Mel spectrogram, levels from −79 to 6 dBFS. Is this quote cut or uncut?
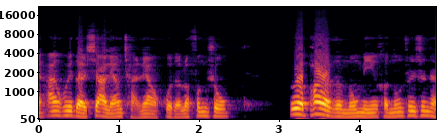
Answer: uncut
